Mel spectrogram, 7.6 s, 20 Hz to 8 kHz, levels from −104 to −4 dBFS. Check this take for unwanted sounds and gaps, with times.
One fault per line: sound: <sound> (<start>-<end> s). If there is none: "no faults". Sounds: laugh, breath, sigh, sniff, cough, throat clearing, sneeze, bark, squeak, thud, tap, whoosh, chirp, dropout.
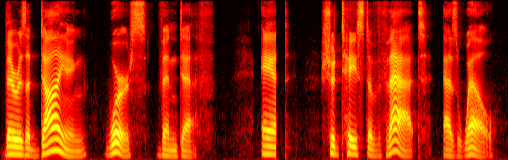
sound: dropout (4.1-4.3 s)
